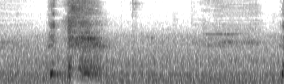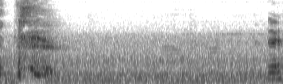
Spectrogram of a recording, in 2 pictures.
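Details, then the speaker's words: A deliberately induced sneeze during a sneezing challenge, with the nose tickled using a cotton bud (paper if that fails): two sneezes about two seconds apart, each a quick catch of breath then a sharp burst, over steady background hum. "তো চলো বন্ধুরা, কত হয়ে গেল হাঁচিও, আর করবো না। তো বন্ধুরা দেখতে পেলে আমার কতগুলো হাঁচি হলো।"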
